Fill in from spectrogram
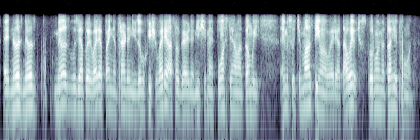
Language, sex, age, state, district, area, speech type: Kashmiri, male, 30-45, Jammu and Kashmir, Anantnag, rural, conversation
